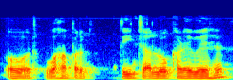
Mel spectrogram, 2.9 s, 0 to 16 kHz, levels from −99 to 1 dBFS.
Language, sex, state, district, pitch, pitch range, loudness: Hindi, male, Delhi, New Delhi, 95 Hz, 90-95 Hz, -14 LUFS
